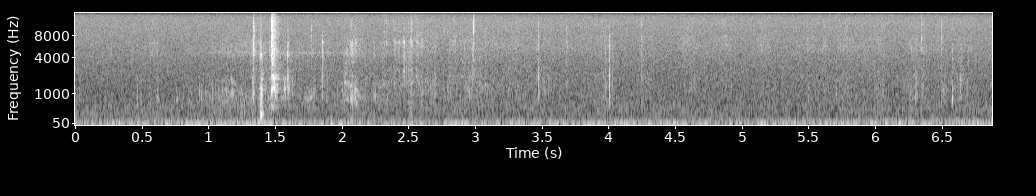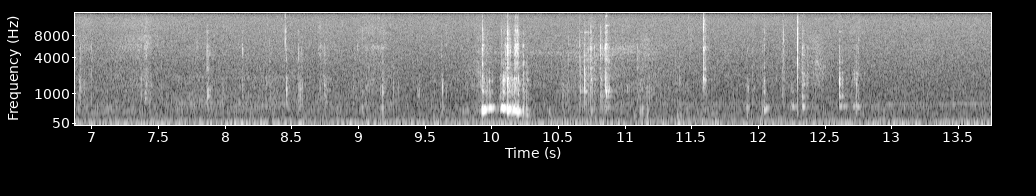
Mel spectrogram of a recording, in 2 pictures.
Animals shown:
forest ambience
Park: Hubbard Brook Experimental Forest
